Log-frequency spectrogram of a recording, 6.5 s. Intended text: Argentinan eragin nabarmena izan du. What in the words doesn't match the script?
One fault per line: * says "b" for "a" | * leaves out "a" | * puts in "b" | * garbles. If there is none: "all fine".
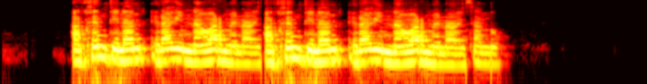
* puts in "argentinan eragin nabarmena"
